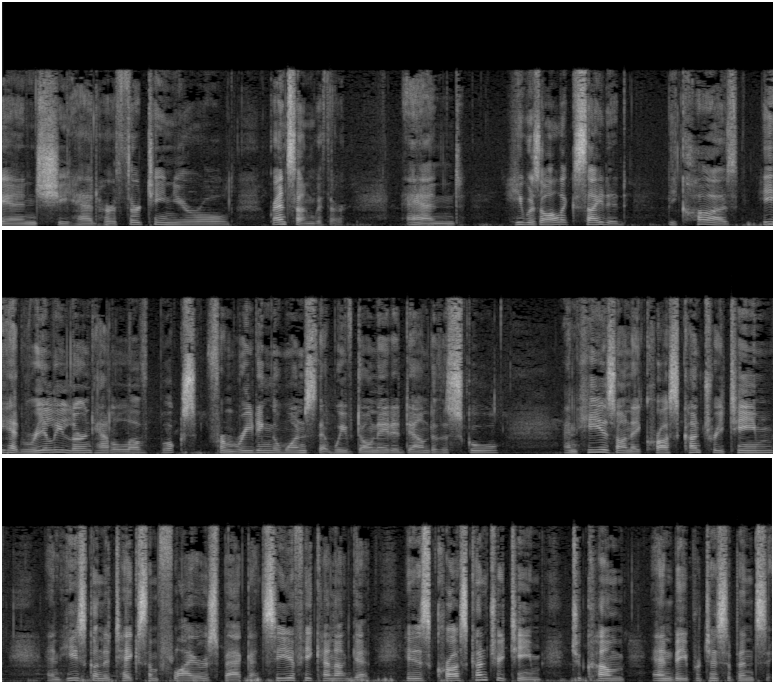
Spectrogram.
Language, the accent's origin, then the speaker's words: English; Annapolis, Maryland, United States; moved away; I'm originally from Annapolis, Maryland, and the first library that I was familiar with was called Reynolds Tavern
